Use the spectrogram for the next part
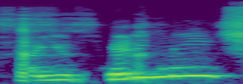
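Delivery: can't believe what he just heard; incredulous. Real, not acted. Outraged at the general's order.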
